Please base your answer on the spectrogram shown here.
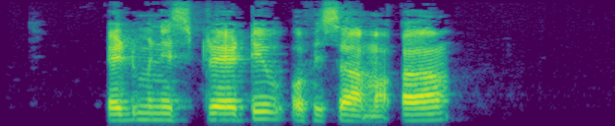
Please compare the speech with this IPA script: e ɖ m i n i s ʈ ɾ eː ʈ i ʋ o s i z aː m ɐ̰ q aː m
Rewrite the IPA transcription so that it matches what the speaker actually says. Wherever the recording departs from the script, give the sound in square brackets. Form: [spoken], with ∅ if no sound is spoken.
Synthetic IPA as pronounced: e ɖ m i n i s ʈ ɾ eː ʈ i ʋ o [f] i [s] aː m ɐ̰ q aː m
